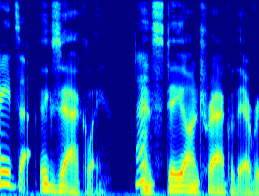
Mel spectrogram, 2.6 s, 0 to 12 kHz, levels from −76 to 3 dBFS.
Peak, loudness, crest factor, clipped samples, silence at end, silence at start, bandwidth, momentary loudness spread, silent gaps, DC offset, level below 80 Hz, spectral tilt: -8 dBFS; -24 LUFS; 18 dB; under 0.1%; 0 s; 0 s; 12 kHz; 14 LU; none; under 0.1%; -42 dBFS; -5 dB/octave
